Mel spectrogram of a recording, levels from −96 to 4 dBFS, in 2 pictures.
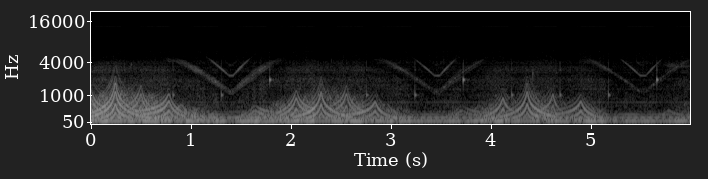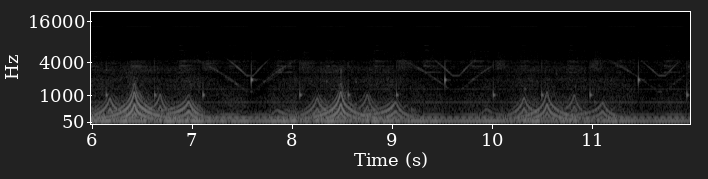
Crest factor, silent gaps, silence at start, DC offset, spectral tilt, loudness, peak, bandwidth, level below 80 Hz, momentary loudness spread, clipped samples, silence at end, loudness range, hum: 20 dB; none; 0 s; under 0.1%; -8 dB/octave; -53 LUFS; -32 dBFS; 18 kHz; -62 dBFS; 14 LU; under 0.1%; 0 s; 9 LU; none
